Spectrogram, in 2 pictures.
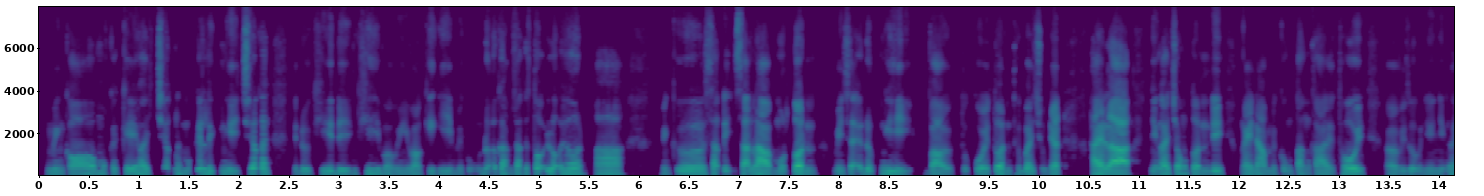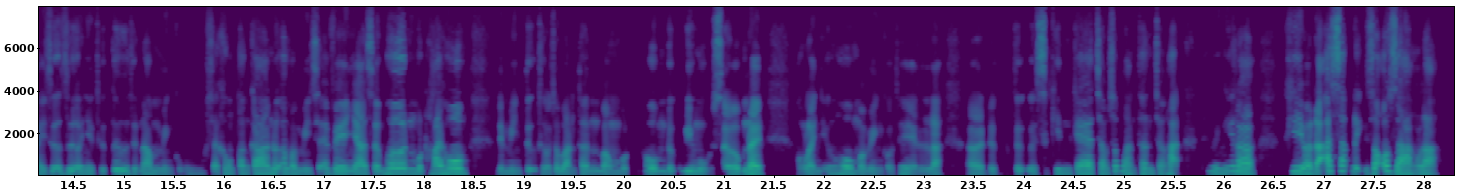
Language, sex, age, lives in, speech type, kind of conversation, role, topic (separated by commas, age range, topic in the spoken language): Vietnamese, male, 18-19, Vietnam, conversation, advice, advisor, Vì sao bạn cảm thấy tội lỗi khi nghỉ ngơi vì sợ bị tụt lại phía sau?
